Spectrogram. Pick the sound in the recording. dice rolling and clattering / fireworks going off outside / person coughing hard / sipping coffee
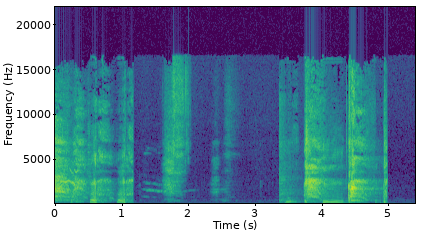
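person coughing hard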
